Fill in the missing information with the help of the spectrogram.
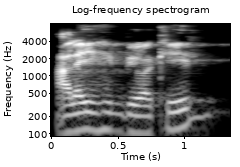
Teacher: Mim bersukun disamar pada huruf ba berharakat kasrah dengan gunna dua harakat. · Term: ikhfa syafawi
